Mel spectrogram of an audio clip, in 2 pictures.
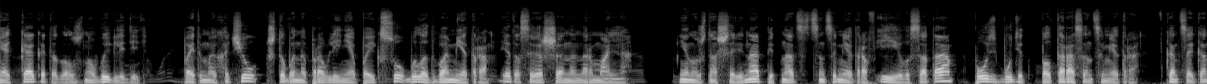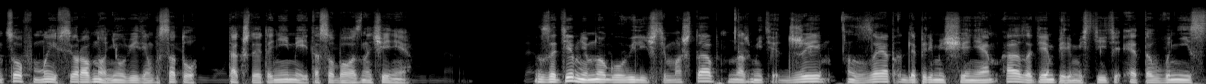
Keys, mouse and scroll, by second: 2.0 middle click, 7.2 KP_1, 7.6 KP_5, 8.3 Return, 10.8 Return, 12.7-13.8 scroll up 1, 13.8 middle click, 15.1 scroll down 1, 16.0 middle click, 17.6-19.2 scroll up 1, 19.9 z.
